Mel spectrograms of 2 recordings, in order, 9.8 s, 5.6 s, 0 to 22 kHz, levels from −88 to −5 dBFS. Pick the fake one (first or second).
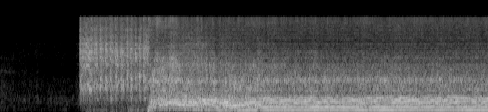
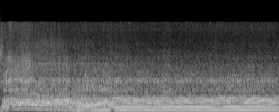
first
